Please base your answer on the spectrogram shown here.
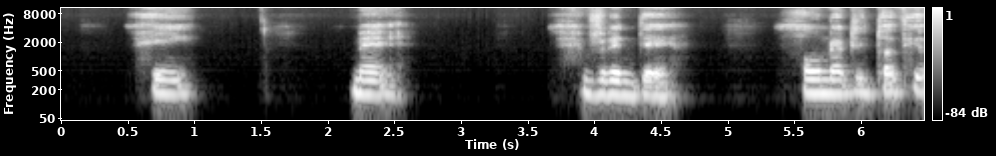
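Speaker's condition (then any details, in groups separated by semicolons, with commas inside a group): Amyotrophic lateral sclerosis; progressive symptoms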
